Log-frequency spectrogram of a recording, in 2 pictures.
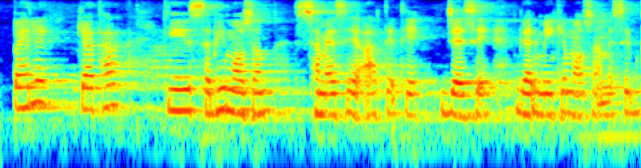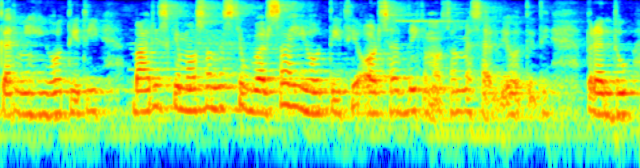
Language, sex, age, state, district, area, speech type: Hindi, male, 60+, Uttar Pradesh, Sonbhadra, rural, spontaneous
